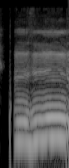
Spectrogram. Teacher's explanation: the air is passing through the nose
